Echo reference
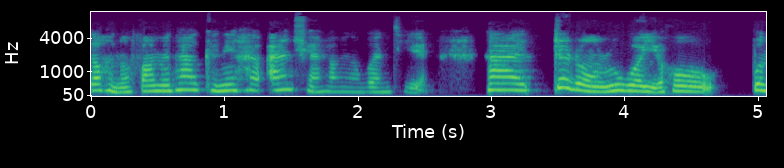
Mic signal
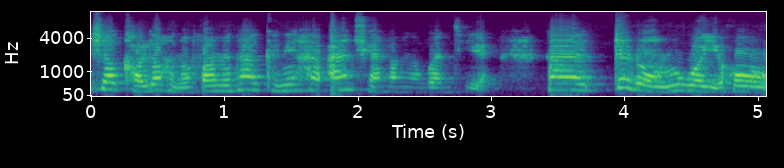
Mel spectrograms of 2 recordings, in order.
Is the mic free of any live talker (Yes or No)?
Yes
